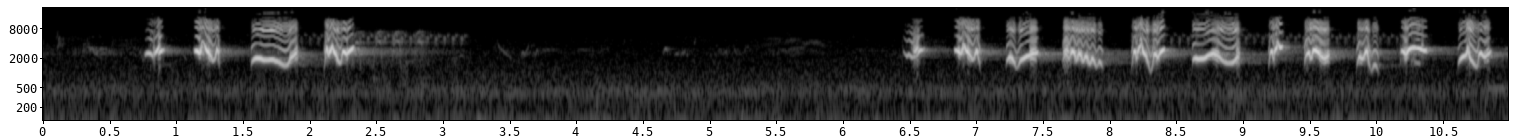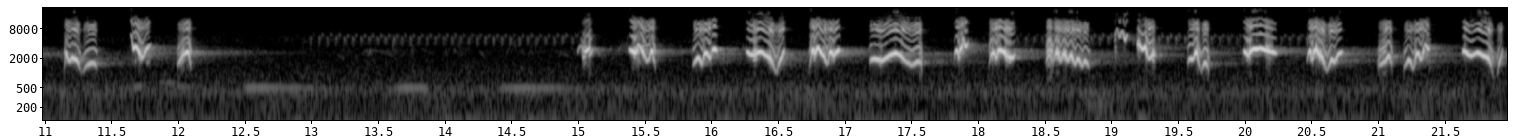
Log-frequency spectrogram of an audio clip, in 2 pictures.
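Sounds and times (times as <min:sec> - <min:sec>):
black-headed grosbeak song of rich warbled whistled phrases: 0:00.1 - 0:03.8, 0:06.4 - 0:21.9.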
